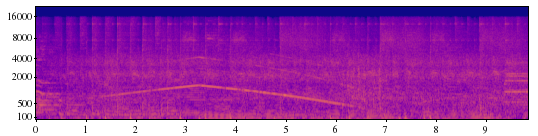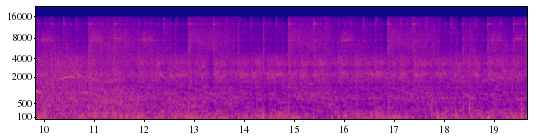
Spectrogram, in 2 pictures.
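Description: A fire-engine siren winds up once and dies away over a few seconds early on, over background music and the sound of the vehicle convoy.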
